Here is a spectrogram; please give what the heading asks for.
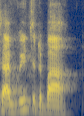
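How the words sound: It has a Malaysian accent, shortened.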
